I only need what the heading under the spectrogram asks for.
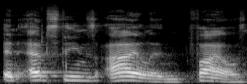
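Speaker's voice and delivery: slow reading. Real, not acted. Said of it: "I can't read".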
